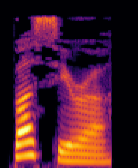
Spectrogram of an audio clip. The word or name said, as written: busera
